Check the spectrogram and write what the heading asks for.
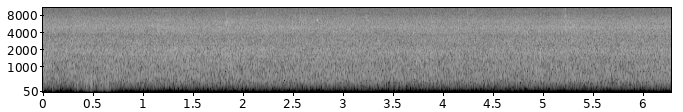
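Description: Ocean surf washing onto a beach, heard as a steady even rush.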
